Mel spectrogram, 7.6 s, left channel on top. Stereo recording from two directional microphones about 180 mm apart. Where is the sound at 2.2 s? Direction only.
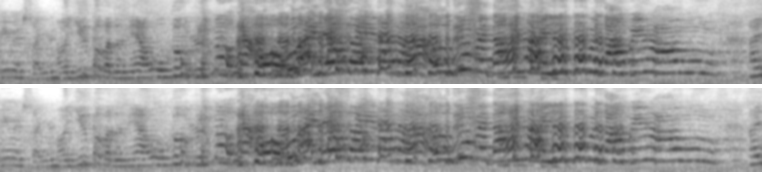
Centre (ahead or behind).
